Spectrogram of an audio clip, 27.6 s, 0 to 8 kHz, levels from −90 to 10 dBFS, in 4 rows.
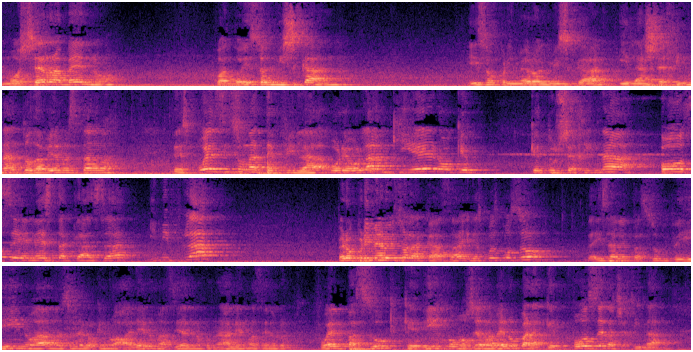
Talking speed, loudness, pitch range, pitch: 135 wpm, -16 LUFS, 150-210 Hz, 180 Hz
